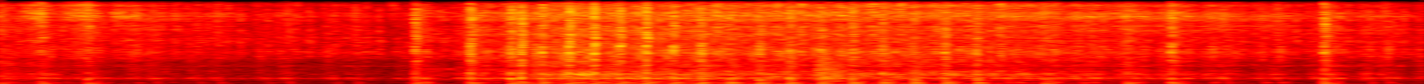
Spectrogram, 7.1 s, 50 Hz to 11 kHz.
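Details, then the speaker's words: 2003 Mercedes-Benz W211 E240 V6, just after a hard start: lumpy, uneven idle with irregular stumbles and surges; rough idle with random multiple-cylinder misfire code, exact cause not pinned down. "All right, this is a Mercedes-Benz W211 chassis having a rough idling and sort of million problems it got from last 3 years."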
